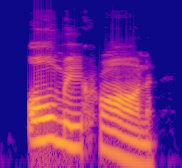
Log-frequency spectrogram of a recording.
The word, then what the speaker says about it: Omicron: It's Omicron, as in Omicron Persei 8.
